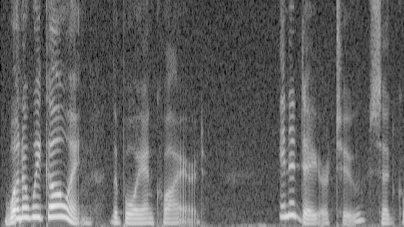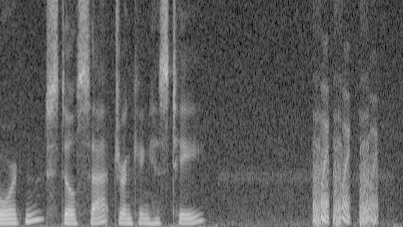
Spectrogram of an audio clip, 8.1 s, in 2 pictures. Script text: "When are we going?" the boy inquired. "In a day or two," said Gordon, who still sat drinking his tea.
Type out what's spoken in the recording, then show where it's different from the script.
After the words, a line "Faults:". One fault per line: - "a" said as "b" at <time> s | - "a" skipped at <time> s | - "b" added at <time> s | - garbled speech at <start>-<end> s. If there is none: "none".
"When are we going?" the boy inquired. "In a day or two," said Gordon, still sat drinking his tea.
Faults:
- "who" skipped at 4.5 s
